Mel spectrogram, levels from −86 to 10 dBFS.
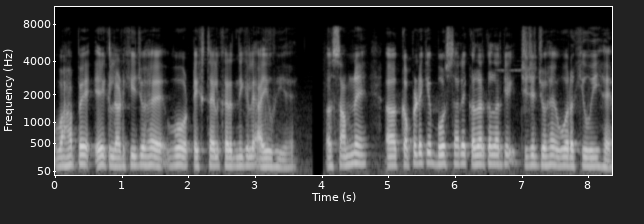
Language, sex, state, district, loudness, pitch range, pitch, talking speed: Hindi, male, Uttarakhand, Tehri Garhwal, -15 LUFS, 125-145 Hz, 130 Hz, 220 wpm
